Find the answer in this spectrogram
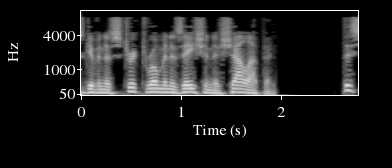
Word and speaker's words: Chaliapin: However, in the Russian pronunciation the initial consonant S is pronounced like sh in shop, not as ch in chop, and in reference books the surname is sometimes given a strict romanization as Chaliapin.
